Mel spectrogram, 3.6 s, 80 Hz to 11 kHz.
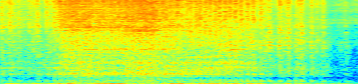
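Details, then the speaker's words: Newly rebuilt Mopar 340 V8 at first start, running on about six cylinders; lumpy uneven beat about three to four pulses a second with missing thumps; compression test showed low compression. "When we initially fired it off, it was running on about 6 cylinders. So we did a quick compression test to find out it had low compression on it."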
